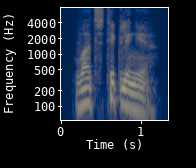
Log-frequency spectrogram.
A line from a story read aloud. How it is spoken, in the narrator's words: he asked in his ordinary tone, yet gravely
